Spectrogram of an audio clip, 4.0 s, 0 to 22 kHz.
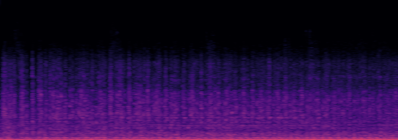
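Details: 1970 Chevy truck V8, carburetor reworked after flooding and breaking down on highway: deep, loud, steady rumble with even unbroken beat, no misses or stumbles; normal idle.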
